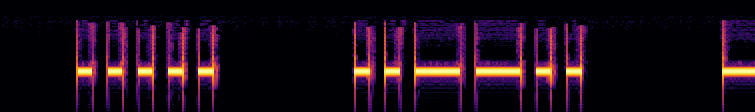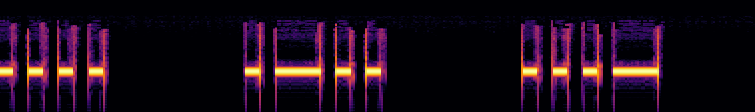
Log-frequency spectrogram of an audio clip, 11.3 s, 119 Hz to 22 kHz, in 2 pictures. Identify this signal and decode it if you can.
Morse code, heard as a keyed tone, about 10 wpm, spaced as for 6 wpm, 800 Hz. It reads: 5?BLV
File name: LEZIONI / 10 SIGNS / 10B INT ws 10wpm 4134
